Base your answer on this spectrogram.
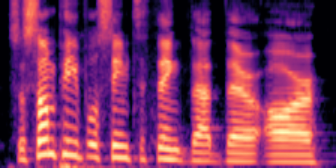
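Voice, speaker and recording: A man's voice: a little high, big pitch swings, normal speed, sharp tone, clean tone. A man casually answering viewer questions about a game on a livestream, rambling through explanations with many ums and restarts. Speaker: community manager on a game stream.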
